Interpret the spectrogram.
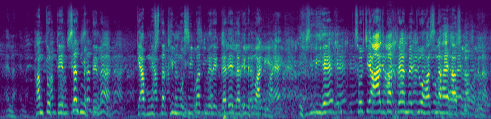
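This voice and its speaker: Male preacher, very high voice, storytelling sermon that rises into shouts over a murmuring crowd. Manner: swings from soft joking storytelling to loud impassioned shouting. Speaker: Islamic preacher. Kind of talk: sermon at a religious gathering. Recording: live gathering with crowd noise.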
